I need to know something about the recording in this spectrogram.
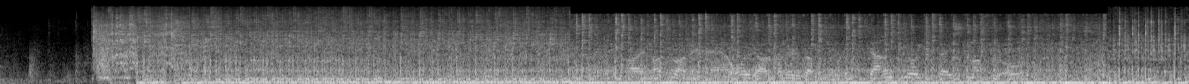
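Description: A motorcycle engine starts and idles with a steady, deep rumble.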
